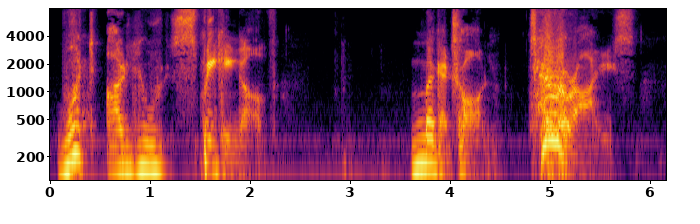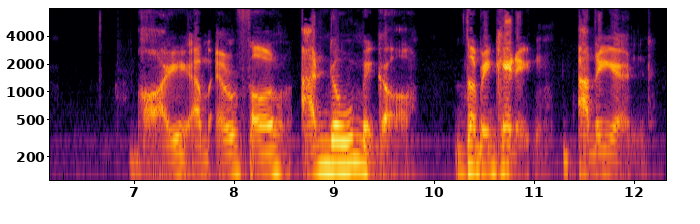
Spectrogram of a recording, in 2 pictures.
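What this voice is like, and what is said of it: Impression of Beast Wars Megatron. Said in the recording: “his impression of the Beast Wars Megatron ... that's probably the best impression”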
